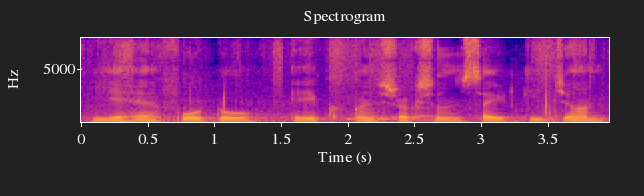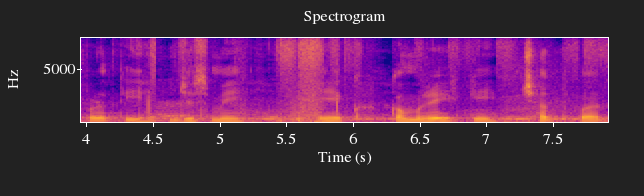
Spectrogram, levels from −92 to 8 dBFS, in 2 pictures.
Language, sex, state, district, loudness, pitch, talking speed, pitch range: Hindi, male, Uttar Pradesh, Jyotiba Phule Nagar, -18 LUFS, 115 Hz, 120 wpm, 110-135 Hz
